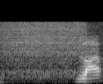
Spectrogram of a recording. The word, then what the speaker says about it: larb: I've seen this with chicken it's called um lop this how it's pronounced by native ties spelt lar V typically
